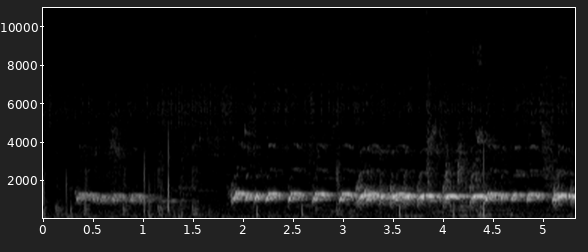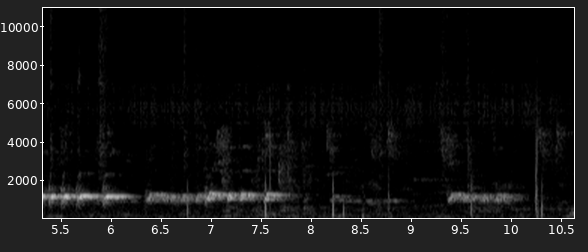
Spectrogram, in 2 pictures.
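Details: Banyumili zebra dove in a knitted cage singing loudly: a short trill, then a long rolling beaded coo sequence, further phrases and a final short burst, with faint clicks between.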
